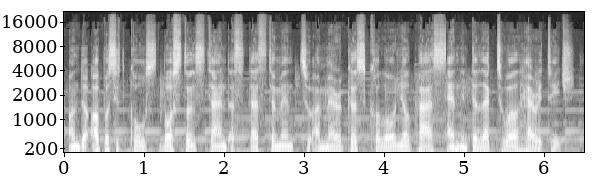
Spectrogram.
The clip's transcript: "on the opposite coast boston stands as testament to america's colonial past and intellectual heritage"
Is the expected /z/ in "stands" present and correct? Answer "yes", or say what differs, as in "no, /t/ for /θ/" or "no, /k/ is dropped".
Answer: no, /z/ is dropped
